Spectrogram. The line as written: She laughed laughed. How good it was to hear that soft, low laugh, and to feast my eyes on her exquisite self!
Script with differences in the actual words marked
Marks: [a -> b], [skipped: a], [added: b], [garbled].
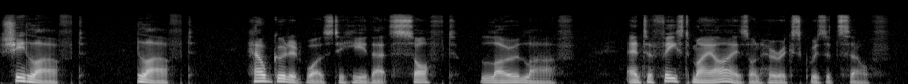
She laughed laughed. How good it was to hear that soft, low laugh, and to feast my eyes on her exquisite self!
